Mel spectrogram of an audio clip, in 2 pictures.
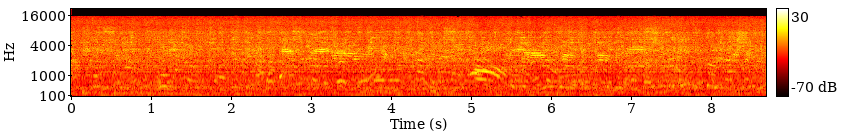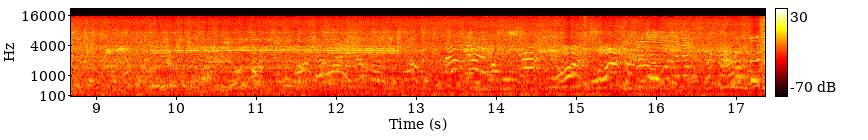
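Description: A crowd of children and adults chatters and shouts outdoors at a distance.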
